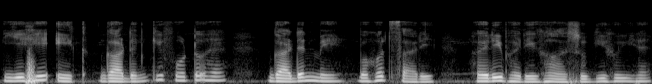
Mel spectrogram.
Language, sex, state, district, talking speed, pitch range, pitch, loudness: Hindi, male, Punjab, Pathankot, 145 wpm, 135-165 Hz, 145 Hz, -17 LUFS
